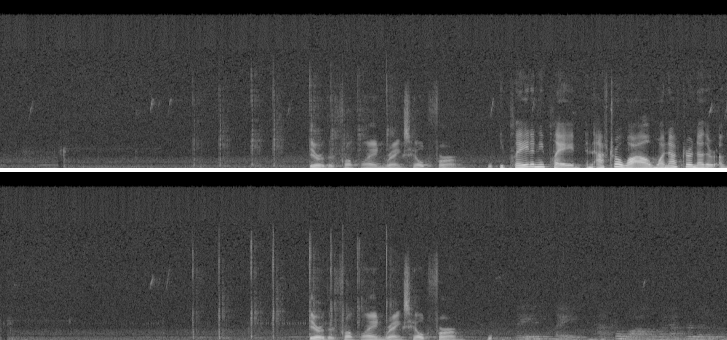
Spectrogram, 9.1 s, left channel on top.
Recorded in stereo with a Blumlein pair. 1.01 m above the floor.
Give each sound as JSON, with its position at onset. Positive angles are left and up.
{"t": 2.4, "sound": "footsteps", "azimuth_deg": -65, "distance_m": 4.0}
{"t": 3.9, "sound": "a man speaking", "azimuth_deg": -10, "distance_m": 0.6}
{"t": 6.2, "sound": "a woman speaking", "azimuth_deg": 45, "distance_m": 0.5}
